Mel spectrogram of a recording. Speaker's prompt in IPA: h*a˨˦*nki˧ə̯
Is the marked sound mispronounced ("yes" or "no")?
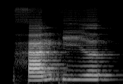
no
